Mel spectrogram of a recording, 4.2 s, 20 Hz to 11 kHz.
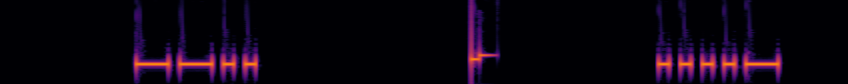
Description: Morse code, heard as a keyed tone, about 22 wpm, 700 Hz. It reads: Z 4
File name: Single-Letter-Number-22wpm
